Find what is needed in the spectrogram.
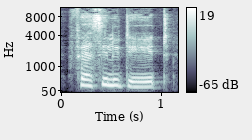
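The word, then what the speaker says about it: facilitate: एफ ए इसे पढ़ेंगे फै सी आई सी फैसी एल आई ली। फैसिली टी ए टी ई इसे पढ़ेंगे टेट। क्योंकि इ का उच्चारण करना नहीं तो मीनिंग बनी फैसिलिटेट।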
